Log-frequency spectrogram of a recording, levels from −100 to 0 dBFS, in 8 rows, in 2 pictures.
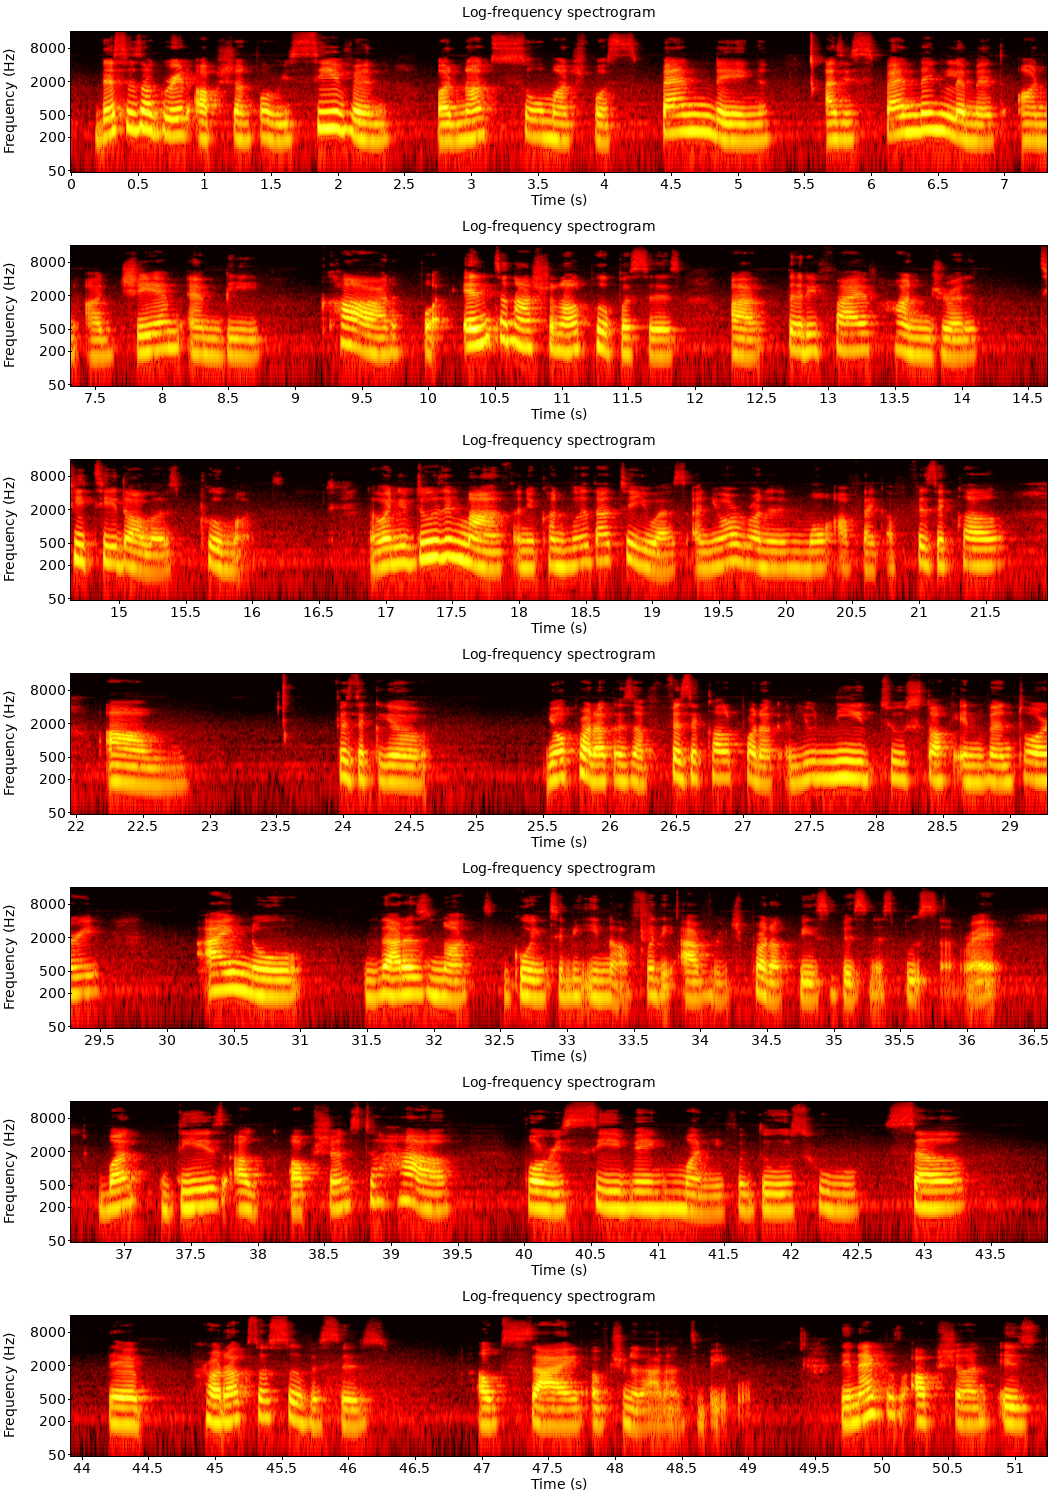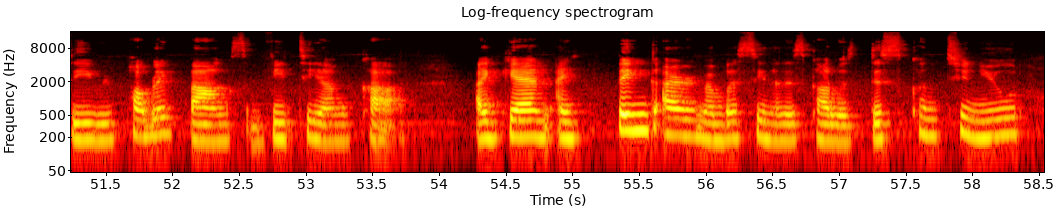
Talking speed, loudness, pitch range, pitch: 130 wpm, -28 LUFS, 175-220 Hz, 190 Hz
